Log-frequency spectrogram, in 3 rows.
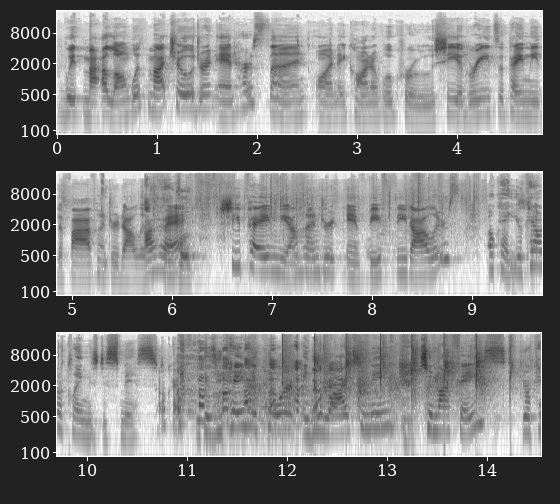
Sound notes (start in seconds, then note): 10.8 laughing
